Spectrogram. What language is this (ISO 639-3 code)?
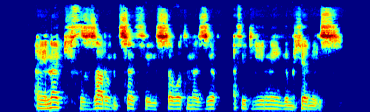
kab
